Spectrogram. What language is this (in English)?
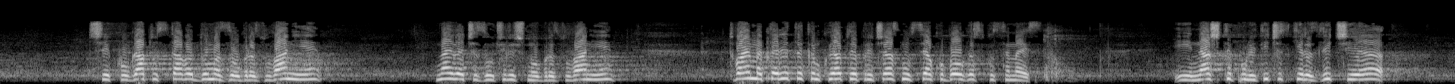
Bulgarian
